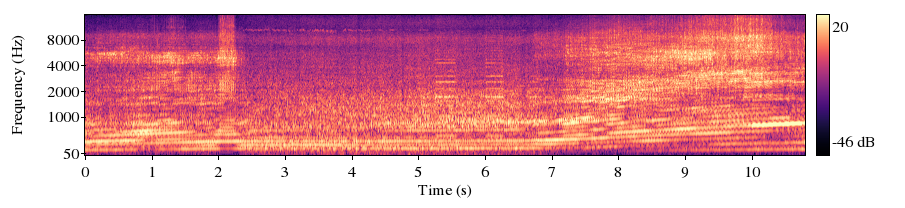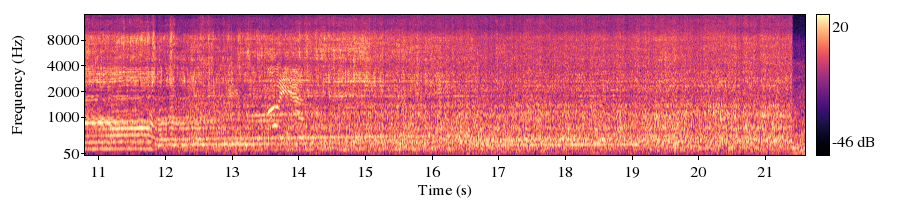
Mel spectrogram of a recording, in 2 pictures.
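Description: A stage 2 BMW M4 and a stock BMW M4 accelerate hard in a 50 mph roll race, with a loud, close engine note climbing steadily in pitch, a brief shift break midway, then rising again and holding strong to the end.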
